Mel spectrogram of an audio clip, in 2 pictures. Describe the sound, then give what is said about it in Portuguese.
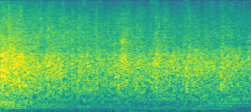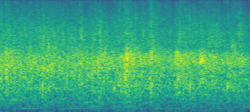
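Sustained applause from an audience, a dense, steady wash of many hands clapping for about five seconds, fairly even in loudness with no voices standing out. “Quer aplaudir, aplauda de verdade, mas não a mim.”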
